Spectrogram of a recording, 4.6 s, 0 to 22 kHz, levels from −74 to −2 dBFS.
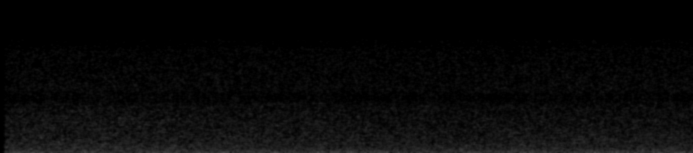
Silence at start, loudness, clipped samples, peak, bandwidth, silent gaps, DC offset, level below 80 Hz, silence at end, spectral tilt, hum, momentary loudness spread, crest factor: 0 s; -50 LUFS; under 0.1%; -40 dBFS; 16.5 kHz; none; under 0.1%; -72 dBFS; 0 s; -2 dB/octave; none; 1 LU; 12 dB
